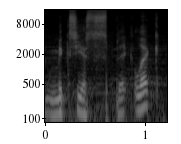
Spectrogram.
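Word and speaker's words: Mxyzptlk: The way I've always preferred was Mixius Spitlick, which is kind of close to how Gilbert Gottfried said it in the Superman cartoon. Yeah. It was Mix Yes Spittlelick.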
